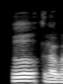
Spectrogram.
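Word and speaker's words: 喝: 자, 마시다라고 할 때 흐라고 합니다. 그냥 허가 아니에요. 허 하지 마시고 흐라고 발음해야 돼요.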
